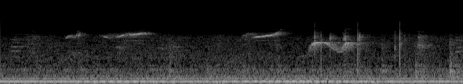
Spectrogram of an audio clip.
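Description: A few faint, short, high bird chirps and one stronger short whistled call a little past three seconds in, with a few light clicks near the end, over a steady low hum.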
